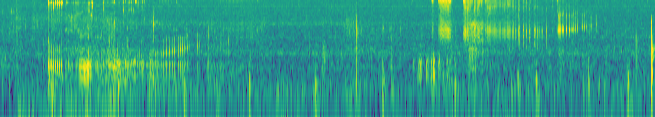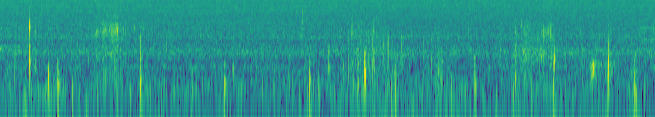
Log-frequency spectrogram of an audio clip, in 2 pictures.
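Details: Morning bowel sounds from a gurgly stomach, recorded several mornings and edited together: gurgling, bubbling noises with short squeaks and pops.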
